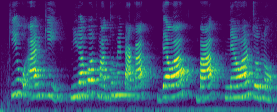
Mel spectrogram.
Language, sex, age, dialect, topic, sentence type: Bengali, female, 25-30, Northern/Varendri, banking, question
